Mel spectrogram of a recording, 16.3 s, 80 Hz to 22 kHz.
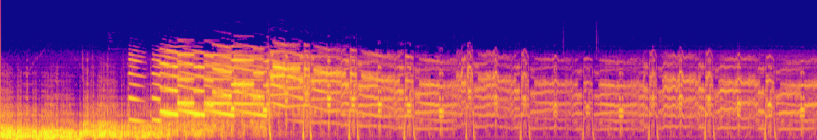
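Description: Electric guitar through a Red Panda Raster 2 digital delay. A chord rings at first, then a cascade of short delay repeats that glide in pitch, chirping and warbling, fades away gradually, with faint ticks among the repeats.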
